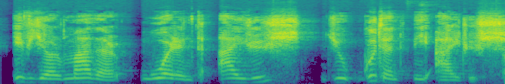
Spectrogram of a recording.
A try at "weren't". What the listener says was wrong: I'll try to make one syllable of weren't. Weren't. If your mother weren't. Weren't. Now, how do you say burn in the past tense with a T? Yeah, burnt. Weren't.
